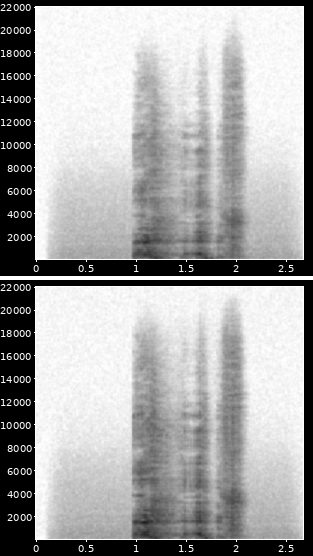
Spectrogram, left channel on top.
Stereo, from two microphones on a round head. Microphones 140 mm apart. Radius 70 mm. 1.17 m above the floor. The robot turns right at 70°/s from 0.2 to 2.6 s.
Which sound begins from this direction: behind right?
Crying, at 1.0 s.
